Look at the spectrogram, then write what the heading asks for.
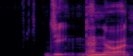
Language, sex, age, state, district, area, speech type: Hindi, male, 30-45, Madhya Pradesh, Hoshangabad, urban, spontaneous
